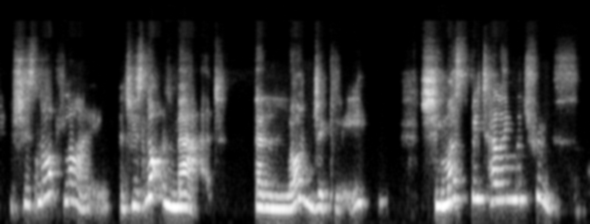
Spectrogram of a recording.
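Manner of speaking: a playful attempt at a British accent. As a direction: quote the Narnia professor in an amateur British accent. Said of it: "I wanna say it in my best British accent".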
